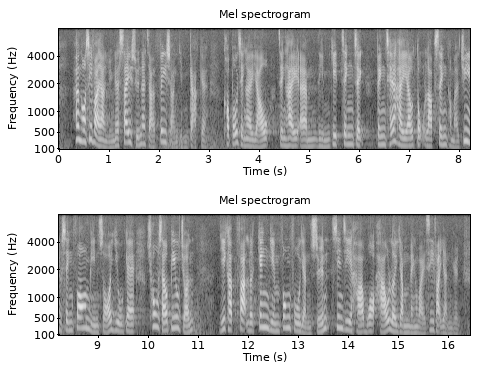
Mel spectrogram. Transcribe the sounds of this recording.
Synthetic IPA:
hœː˥ŋkɔː˨˥ŋsiː˥faː˧t̚jɐ˨˩njyː˨˩nkɛː˧sɐ˥jsyː˨˥nɛː˥t͡sɐ˨whfe˥jsœː˨˩ŋjḭː˨˩mkaː˧kːɛ˧kʰɔː˧k̚po˨˥wt͡sɪ˨ŋhɐ˨jːɐ˨˧wt͡sɪ˨ŋɦɐ˨jɛː˨liː˨˩mkiː˧t̚t͡sɪ˧ŋt͡sɪ˨k̚ | pɪ˨ŋt͡sʰɛː˨˥ɦɐ˨jːɐ˨˧wt̪ʊ˨k̚laː˨p̚sɪ˧ŋt̪ʰʊ˨˩ŋmaː˨˩jt͡ʃyː˥njiː˨˩p̚sɪ˧ŋfɔː˥ŋmiː˨nsɔː˨˥jiː˧wkɛː˧ | t͡ʃʰo˥wsɐ˨˥wpiː˥wt͡sɵ˨˥n | jiː˨˧kʰɐ˨p̚faː˧t̚lɵ˨t̚kɪ˥ŋjiː˨mfʊ˥ŋfuː˧jɐ˨˩nsyː˨˥nsiː˥nt͡siː˧haː˨p̚wɔː˧k̚haː˨˥wlɵ˨˧ɥjːɐ˨mmɪ˨˩ŋwɐ˨˩jsiː˥faː˧t̚jɐ̰˨˩nɥyː˨˩n

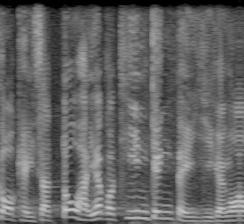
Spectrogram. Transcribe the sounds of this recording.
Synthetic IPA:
kɔː˧kʰe˨˩jsɐ˨t̚t̪o˥whɐ˨jːɐ˥t̚kɔː˧t̪ʰiː˥nkɪ˥ŋt̪e˨jjiː˨˩kɛː˧ŋɔː˧

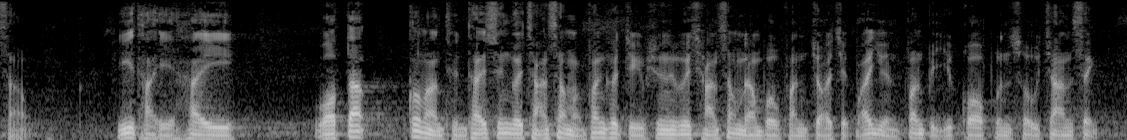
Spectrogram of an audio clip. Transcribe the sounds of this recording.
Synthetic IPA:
sɐ̰˨˥w | jiː˨˧t̪ʰɐ˨˩jɦɐ˨j | wʔɔː˨˧k̚t̪ɐ˥k̚ːʊ˥ŋlɐ˨˩ŋt̪ʰyː˨˩nt̪ʰɐ˨˥jsi˧˥ŋkɵ˨˧ɥt͡sʰaː˨˥nsɐ˥ŋmɐ˨˩nfɐ˥nkʰɵ˧˥t͡sɪ˨ji˨˩sy˧ŋi˧kʰːt͡sʰaː˨˥nsɐ˥ŋlœː˨˧ŋpo˨wfɐ˨nt͡sɔː˨jt͡sɪ˨k̚wɐ˨˥jyː˨˩nfɐ˥npiː˨t̚yː˧˥kɔː˧pʰuː˧nso˧wt͡saː˧˥nsɪ̰˥k̚

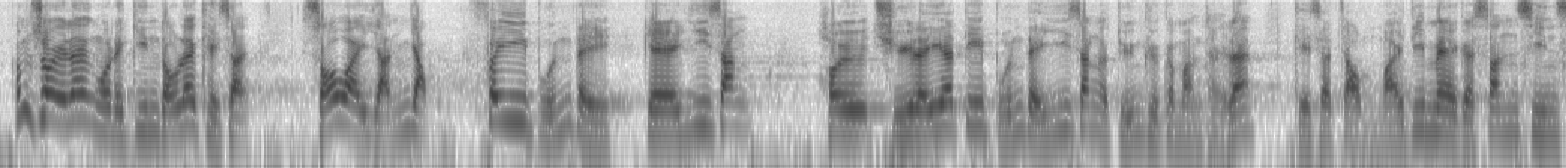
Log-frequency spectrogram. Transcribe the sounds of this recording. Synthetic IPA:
kɐ˨˦˥msɔː˨˥ji˨˧lɛː˥ŋɔː˨˧ɾe˨jkiː˧nt̪o˧˥wlɛː˥kʰe˨˩jsɐ˨t̚ | sɔː˨˥wɐ˨jːɐ˨˧njɐ˨p̚ | fe˥jpuː˨˥nt̪e˨jkɛː˧jiː˥sɐ˥ŋhɵ˧ɥt͡ʃʰyː˨˧le˨˧jɐ˥t̚t̪iː˥puː˨˥nt̪e˨jjiː˥sɐ˥ŋkɛː˧t̪yː˨˥nkʰy˧kːɛ˧mɐ˨nt̪ʰɐ˨˩jlɛː˥ | kʰe˨˩jsɐ˨t̚t͡sɐ˨wm̩˨˩hɐ˨jt̪iː˥mɛː˥kɛː˧sɐ˥nsiː˥n

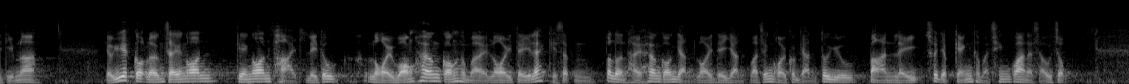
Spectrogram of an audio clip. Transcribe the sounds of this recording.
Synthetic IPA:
t̪iː˨˥mlaː˥ | jɐ˨˩wjyː˥jɐ˥t̚kɔː˧k̚lœː˨˧ŋt͡sɐ˧jŋɔː˥nkɛː˧ŋɔː˥npʰa̰ː˨˩jle˨˩jt̪o˧wlɔː˨˩jwɔː˨˥ŋɦœː˥ŋkɔː˨˥ŋt̪ʰʊ˨˩maː˨˩jlɔː˨jt̪e˨jlɛː˥kʰe˨˩jsɐ˨˩t̚m̩˨˩pɐ˥t̚lɵ˨nɦɐ˨jɦœː˥ŋkɔː˨˥ŋjɐ˨˩nlɔː˨˩jt̪e˨jɐ˨˩nwaː˨˩t͡sɛː˨˥ŋɔː˨jkɔː˧k̚jɐ̰˨˩nt̪o˥wjiː˧wpaː˨nle˨˧jt͡ʃʰɵ˥t̚jɐ˨p̚kɪ˨˥ŋt̪ʰmaː˨˩jt͡sʰɪ˥ŋkʷaː˥nɛː˧sɐ̰˨˥wt͡sʊ˨k̚

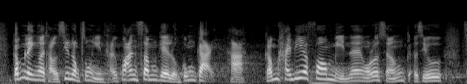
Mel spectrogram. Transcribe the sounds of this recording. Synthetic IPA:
kɐ˨˦mlɪ˨ŋːɔː˧jt̪ʰwsi˥nlʊ˨k̚t͡sʊ˧ŋji˨nt̪ʰɐ˨˥˩jkʷaː˥nsɐ˥mkɛː˧lo˨˩wkʊ˥ŋkaː˧jha̰ː˨˩ | kɐ˨˦mhɐ˨˥jliː˥jɐ˥tfɔː˥ŋmiː˨nlɛː˥ŋɔ˨˧t̪o˥wsœː˨˥ŋkɐ˨˥wsiː˨˥wt͡s

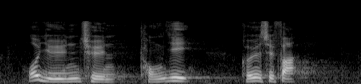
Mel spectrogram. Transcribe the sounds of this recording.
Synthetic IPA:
ŋɔː˨˧jyː˨˩nt͡ʃʰyː˨˩nt̪ʰʊ˨˩ŋjiː˧ | kʰɵ˨˧ɥkɛ˧sʰyː˧t̚faː˧t̚

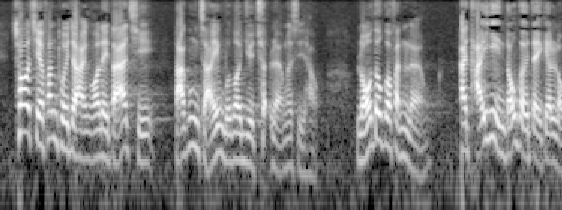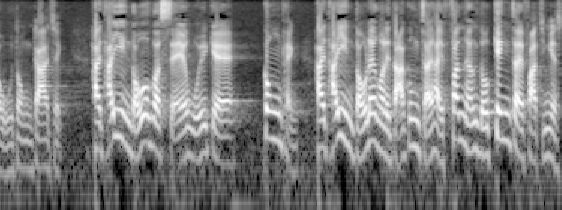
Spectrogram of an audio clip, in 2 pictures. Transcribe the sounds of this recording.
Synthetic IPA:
t͡sʰɔː˥t͡sʰiː˧ɛ˧fɐ˥npʰuː˧t͡sɐ˨whɐ˨jŋɔː˨˧t̪e˨jt̪ɐ˨jɐ˥t̚t͡sʰiː˧ | t̪aː˨˥kʊ˥ŋt͡sɐ̰˨˥jmuː˨˧˥kɔː˧jyː˨t̚t͡ʃʰɵ˥t̚lœ̰ː˨˩ŋkɛː˧siː˨˩hɐ̰˨w | lɔː˨˥t̪o˨˧˥wkɔː˧fɐ˨nlœ̰ː˨˩ŋ | hɐ˨jt̪ʰɐ˨˥jjiː˨˩nt̪o˨˥wkʰɵ˨˧ɥt̪e˨jkɛː˧lo̰˨˩wt̪ʊ˨˩ŋkaː˧t͡sɪ̰˨k̚ | hɐ˨jt̪ʰɐ˨˥jiː˨nt̪o˨˥wkɔː˨˥kɔː˧sɛː˨˧wuː˨˥jkɛː˧ | kʊ˥ŋpʰɪ̰˨˩ŋ | hɐ˨jt̪ʰɐ˨˥jiː˨˩nt̪o˨˥wlɛː˥ŋɔː˨˧ɾe˨jt̪aː˨˥kʊ˥ŋt͡sɐ˨˥jhɐ˨jfɐ˥nhœː˨˥ŋt̪o˨˧wkɪ˥ŋt͡sɐ˧jfaː˧t̚t͡si˨˥nkɛː˧

